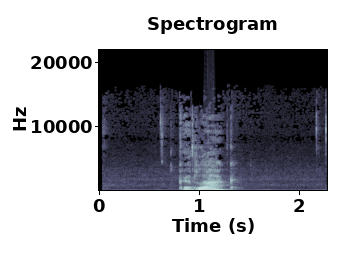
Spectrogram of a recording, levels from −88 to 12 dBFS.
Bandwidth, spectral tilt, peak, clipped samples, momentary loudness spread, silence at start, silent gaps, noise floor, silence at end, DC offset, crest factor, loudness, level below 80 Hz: 15.5 kHz; -5.5 dB/octave; 0 dBFS; 0.1%; 25 LU; 0.6 s; none; -43 dBFS; 0.9 s; under 0.1%; 14 dB; -11 LUFS; -42 dBFS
